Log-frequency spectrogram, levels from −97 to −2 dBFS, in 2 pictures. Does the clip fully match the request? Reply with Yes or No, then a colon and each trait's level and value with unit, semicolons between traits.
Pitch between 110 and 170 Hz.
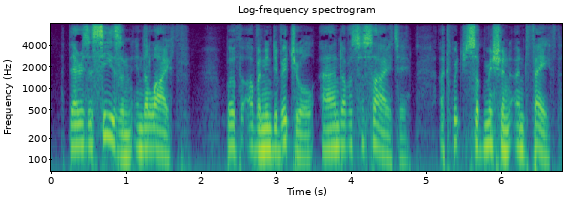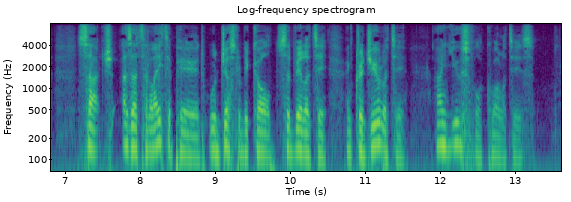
Yes: medium, 140 Hz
